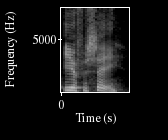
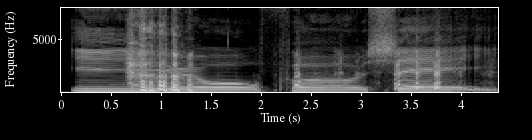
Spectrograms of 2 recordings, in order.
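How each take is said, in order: First: The phrase is said quickly at normal speed. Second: The phrase is said slowly with each word clear. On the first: "Man säger det så snabbt" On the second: "Jag kan säga det långsamt"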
